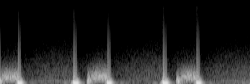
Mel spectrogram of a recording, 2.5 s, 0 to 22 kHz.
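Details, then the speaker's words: Mitral valve prolapse murmur, valve bulging back into the left atrium: regular heartbeat around 67 per minute with a late systolic blowing murmur, as in prolapse with regurgitation. "mitro valve prolapse murmur the mitro valve bulges backwards into the left atrium"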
